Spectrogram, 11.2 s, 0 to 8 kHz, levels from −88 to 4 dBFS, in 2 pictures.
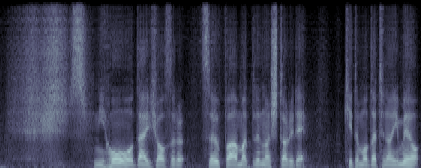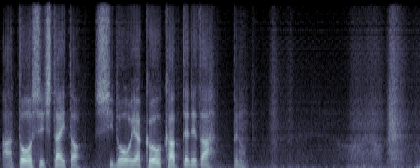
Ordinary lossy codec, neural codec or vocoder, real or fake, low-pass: none; codec, 16 kHz, 0.2 kbps, FocalCodec; fake; none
